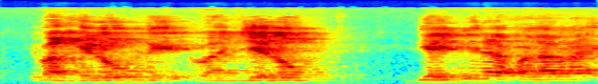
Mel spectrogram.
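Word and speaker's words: εὐαγγέλιον: Esa es una palabra griega que se llama evangelón, aproximadamente por ahí. No me jacto de pronunciar bien el griego, pero por ahí va. evangelón, evangelón.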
